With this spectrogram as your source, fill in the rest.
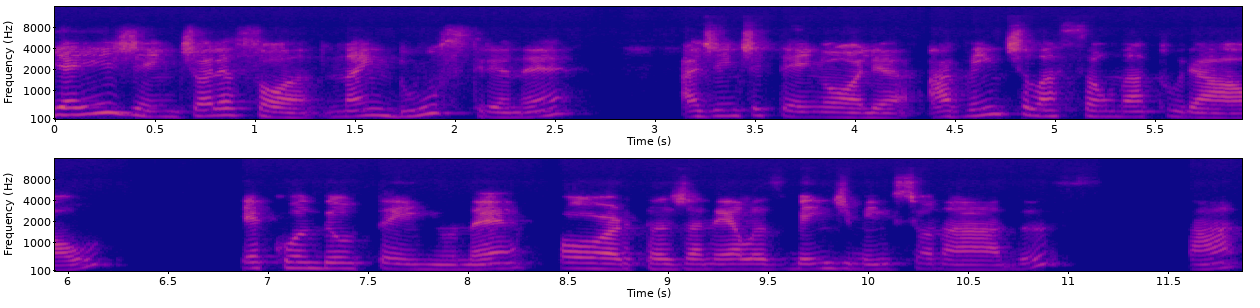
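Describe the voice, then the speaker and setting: A woman with a fairly low pitch and ordinary pitch variation talks at a very slow pace. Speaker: engineering instructor. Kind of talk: online lecture.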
